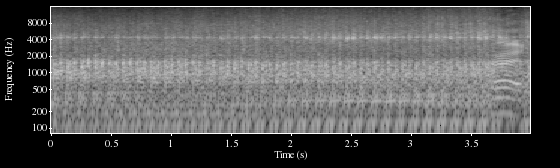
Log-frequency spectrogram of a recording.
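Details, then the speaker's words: 1970 Peterbilt 341 with a blown-up Detroit 6V71 two-stroke diesel. Lumpy, uneven idle with irregular chugging about three pulses a second that doesn't improve; misfiring, heavy blowby, moisture and oil in the breather. "Yeah, that ain't good, boys. And it didn't get any better."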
